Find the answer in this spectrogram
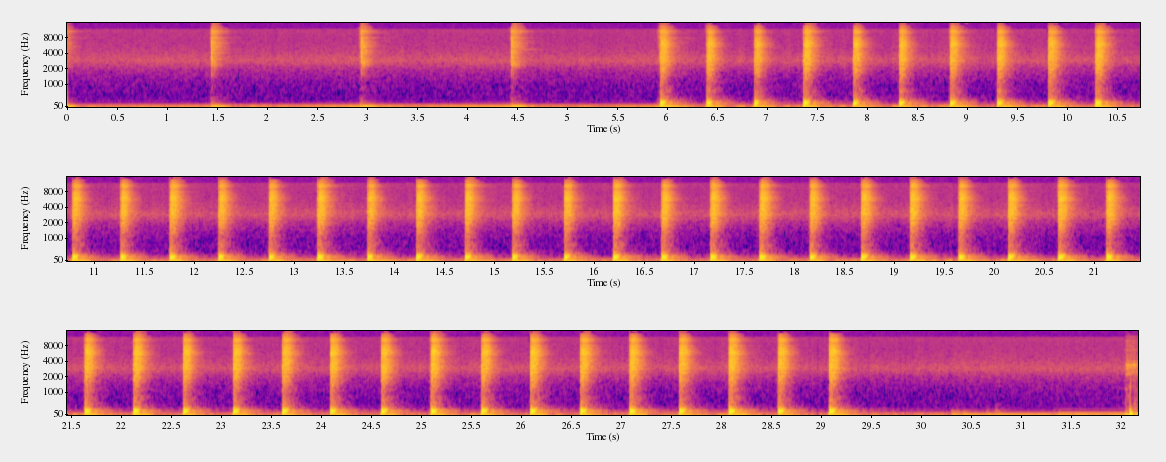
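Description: Four clicks a second and a half apart, then a snare drum struck in slow, even alternating single strokes, about two a second: eighth-note triplets, three strokes to each beat of the count. The strokes stop just before the end.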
